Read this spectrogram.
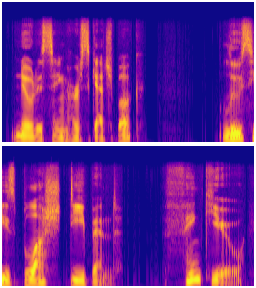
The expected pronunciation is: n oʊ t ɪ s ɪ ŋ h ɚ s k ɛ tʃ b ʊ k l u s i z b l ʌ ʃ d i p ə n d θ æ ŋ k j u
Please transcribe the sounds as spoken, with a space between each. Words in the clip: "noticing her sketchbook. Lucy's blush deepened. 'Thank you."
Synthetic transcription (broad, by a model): n oʊ t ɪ s ɪ ŋ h ɚ s k ɛ tʃ b ʊ k l u s i z b l ʌ ʃ d i p ə n d θ æ ŋ k j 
